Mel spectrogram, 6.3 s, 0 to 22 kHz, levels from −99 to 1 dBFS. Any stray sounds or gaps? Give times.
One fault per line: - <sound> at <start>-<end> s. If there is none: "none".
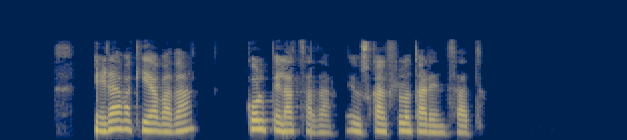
none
